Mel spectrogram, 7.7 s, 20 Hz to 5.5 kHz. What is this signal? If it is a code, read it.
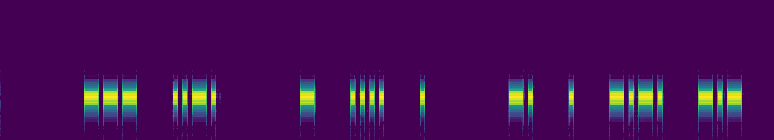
Morse code, heard as a keyed tone, about 25 wpm, spaced as for 16 wpm, 700 Hz. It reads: OF THE NECK
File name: Pinocchio / Pinocchio ch3 10 25 ik1hge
